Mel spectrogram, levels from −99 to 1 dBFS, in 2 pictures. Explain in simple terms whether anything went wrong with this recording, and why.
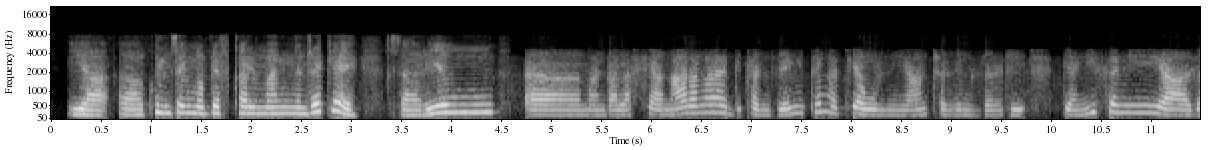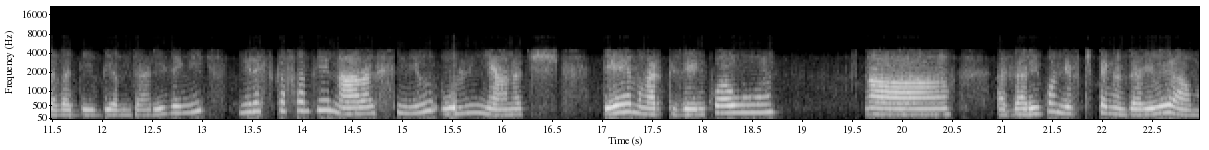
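The speech has been squeezed hard by the Speex codec, an old voice-chat format. With so little data to work with, voices come out rough and hoarse for the whole clip. Nothing is heard above about 7.7 kHz.

At 4.6 s the sound turns duller and boxier and stays that way to the end. The top of the sound now stops near 3.8 kHz, and a faint new background noise appears. This is likely an input switched to a poorer device, such as a headset, with no gap or volume jump.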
